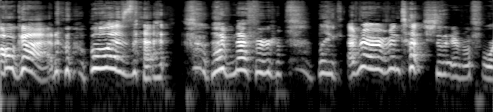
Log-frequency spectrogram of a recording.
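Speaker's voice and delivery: high, loud, flustered freak-out.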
